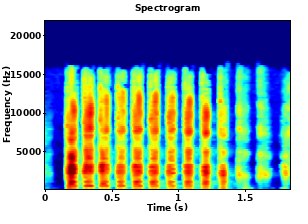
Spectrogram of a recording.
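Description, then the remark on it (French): A man mimics a cockatoo with a quick run of about a dozen harsh, raspy squawks, loud, rattling out in a steady rhythm before tapering into lower, rougher calls. “Mais il, faisait le cacatoès.”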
